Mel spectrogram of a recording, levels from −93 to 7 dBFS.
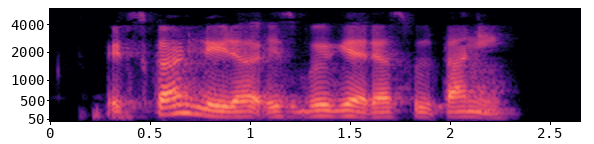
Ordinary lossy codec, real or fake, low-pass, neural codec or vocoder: AAC, 48 kbps; fake; 5.4 kHz; vocoder, 44.1 kHz, 128 mel bands every 256 samples, BigVGAN v2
